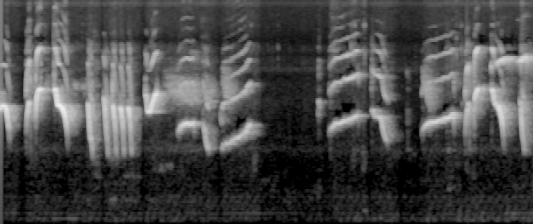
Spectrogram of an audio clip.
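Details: Horsfield's Babbler song: bursts of rapid, harsh downward trills followed by clean rising whistled notes, with short silent gaps between phrases, in a recording used to draw other babblers into singing.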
